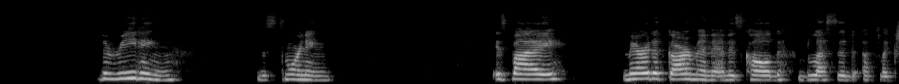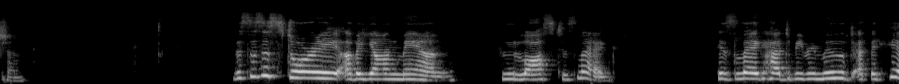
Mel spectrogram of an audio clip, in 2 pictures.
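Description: An older woman speaks calmly over an online call.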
